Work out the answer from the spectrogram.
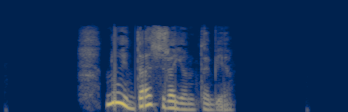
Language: Belarusian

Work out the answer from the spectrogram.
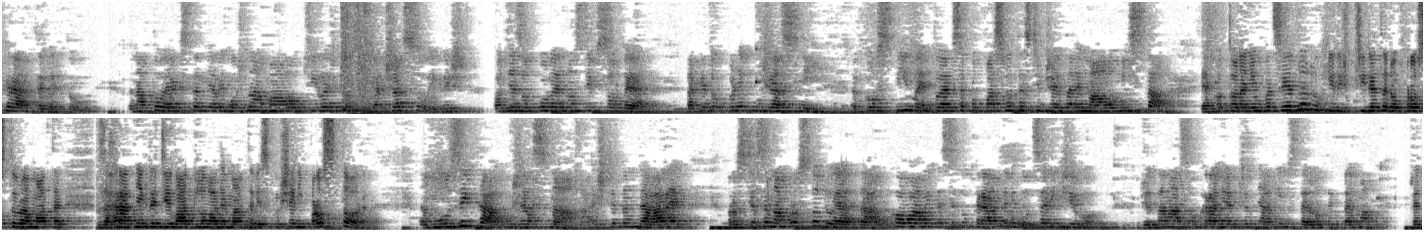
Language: Czech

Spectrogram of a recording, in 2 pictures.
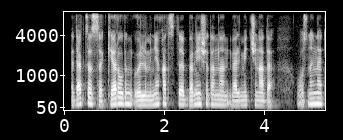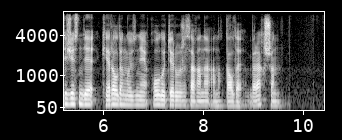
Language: Kazakh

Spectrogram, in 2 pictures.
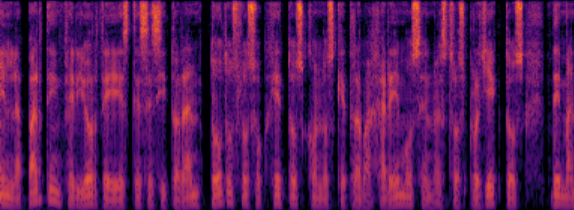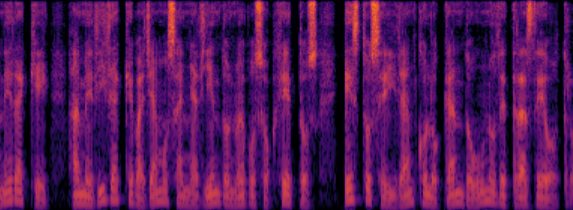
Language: Spanish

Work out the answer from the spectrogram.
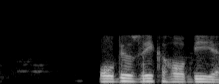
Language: Punjabi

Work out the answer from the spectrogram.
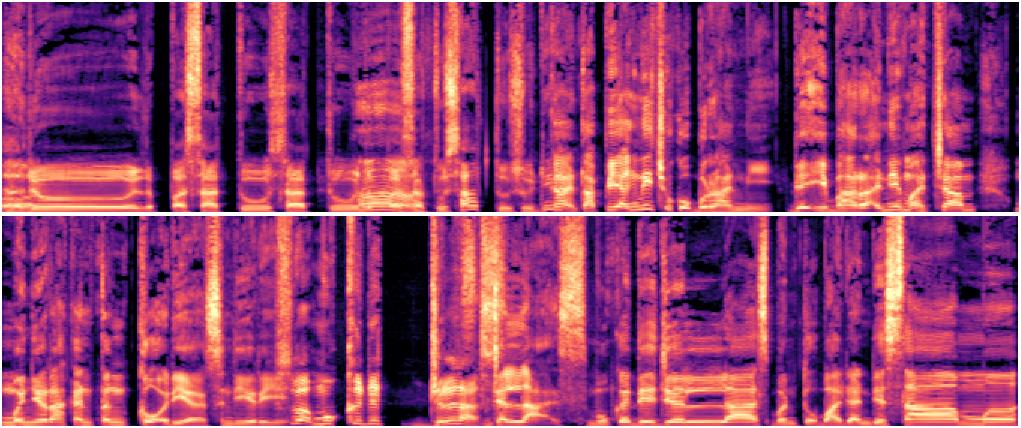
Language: Malay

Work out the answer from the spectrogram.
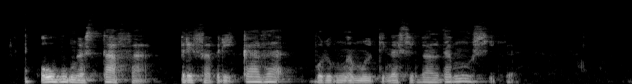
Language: Galician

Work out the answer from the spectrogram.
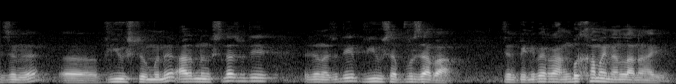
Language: Bodo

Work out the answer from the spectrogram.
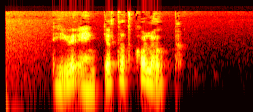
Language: Swedish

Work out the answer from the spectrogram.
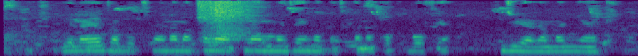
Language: Swahili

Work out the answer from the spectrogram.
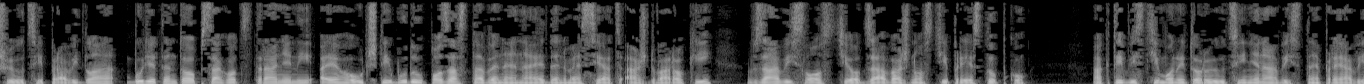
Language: Slovak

